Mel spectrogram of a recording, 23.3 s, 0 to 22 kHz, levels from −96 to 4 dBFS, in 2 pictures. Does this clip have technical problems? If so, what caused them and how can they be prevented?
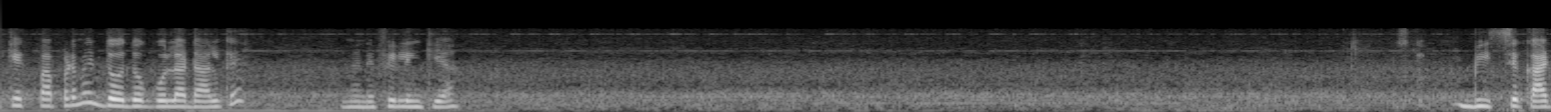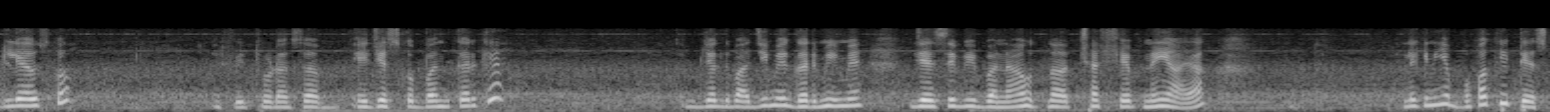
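No, there are no technical problems to report here.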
